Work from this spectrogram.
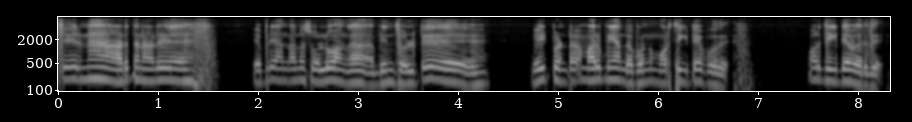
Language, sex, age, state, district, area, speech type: Tamil, male, 18-30, Tamil Nadu, Tiruvarur, urban, spontaneous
